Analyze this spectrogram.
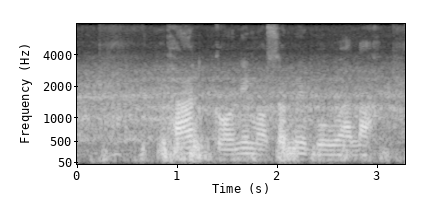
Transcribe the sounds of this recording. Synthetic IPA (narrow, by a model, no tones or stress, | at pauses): t̪ʰaːnkɔːnemɔsəlmẽbowaːla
